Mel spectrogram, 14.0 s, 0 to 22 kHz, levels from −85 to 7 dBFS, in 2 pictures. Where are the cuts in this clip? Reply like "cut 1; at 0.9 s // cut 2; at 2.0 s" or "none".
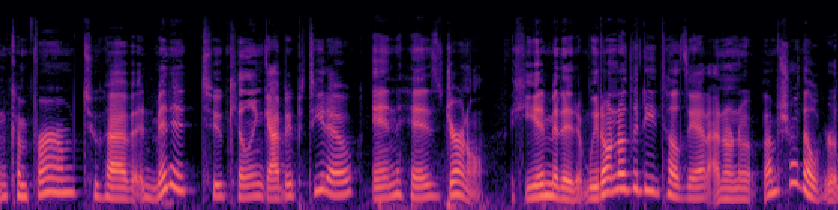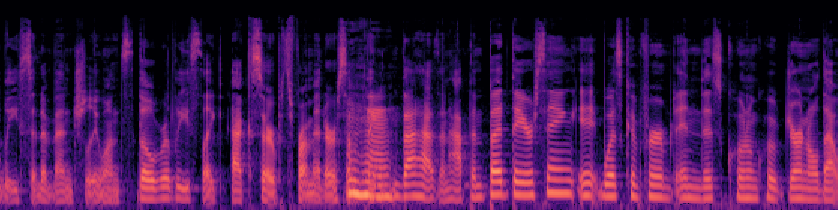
cut 1; at 3.0 s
